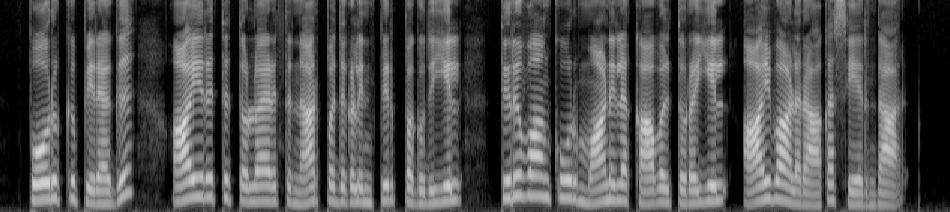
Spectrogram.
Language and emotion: Tamil, neutral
